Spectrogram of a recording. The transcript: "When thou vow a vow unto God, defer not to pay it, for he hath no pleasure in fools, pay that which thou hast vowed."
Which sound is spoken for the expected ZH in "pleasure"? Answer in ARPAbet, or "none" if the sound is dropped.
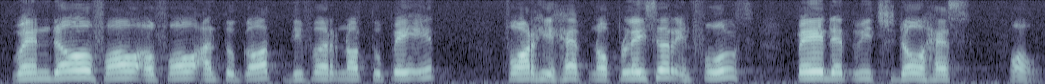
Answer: S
